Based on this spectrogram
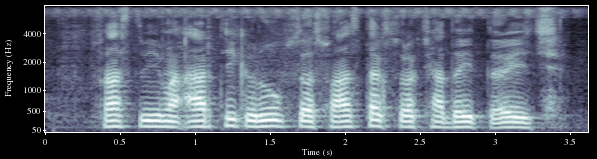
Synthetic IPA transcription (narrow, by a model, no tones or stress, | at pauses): swast̪ʰjəbimaʔaɾt̪ʰikɾupsə̃swast̪ʰjəksuɾək̚t͡ʃʰad̪əjt̪əjt͡ʃʰ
